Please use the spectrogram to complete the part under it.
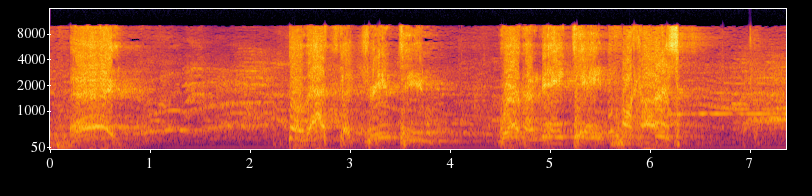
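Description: A man shouts loudly into a microphone through loudspeakers, in a hall that echoes.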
